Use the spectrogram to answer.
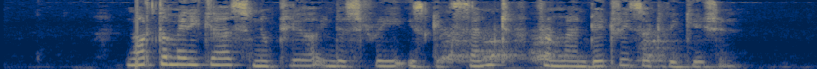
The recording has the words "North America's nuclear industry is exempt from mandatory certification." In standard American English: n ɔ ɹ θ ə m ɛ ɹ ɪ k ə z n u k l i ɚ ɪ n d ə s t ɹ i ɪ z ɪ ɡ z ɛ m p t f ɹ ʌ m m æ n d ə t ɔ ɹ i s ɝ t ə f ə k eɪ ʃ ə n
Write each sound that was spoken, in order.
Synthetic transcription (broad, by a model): n ɔ ɹ t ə m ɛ ɹ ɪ k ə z n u k l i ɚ ɪ n d ə s t ɹ i ɪ z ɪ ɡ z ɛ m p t f ɹ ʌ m m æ n d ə t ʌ ɹ i s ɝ t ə f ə k eɪ ʃ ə n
